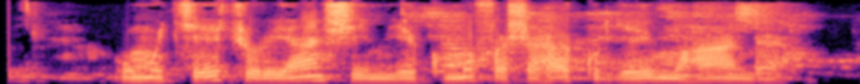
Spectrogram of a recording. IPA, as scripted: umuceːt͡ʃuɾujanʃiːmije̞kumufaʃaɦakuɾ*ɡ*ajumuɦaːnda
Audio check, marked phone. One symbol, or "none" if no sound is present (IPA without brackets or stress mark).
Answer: ɟ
